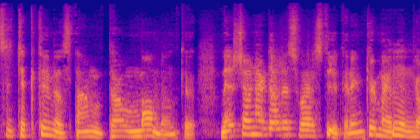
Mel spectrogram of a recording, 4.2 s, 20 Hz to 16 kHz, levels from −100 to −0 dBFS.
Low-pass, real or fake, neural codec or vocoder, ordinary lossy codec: 14.4 kHz; fake; codec, 44.1 kHz, 2.6 kbps, DAC; MP3, 64 kbps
